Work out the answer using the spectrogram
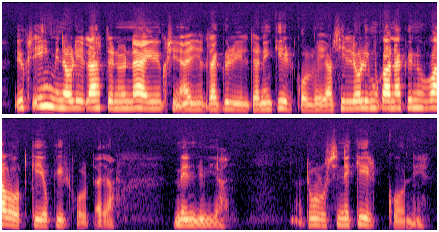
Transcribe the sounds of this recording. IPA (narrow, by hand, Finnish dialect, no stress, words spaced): yks ihmine oli læhtenyn næĩː yksinæisiltæ kyliltæ niŋ kirkolːe jɑ silːe oli mukɑ nækynyʋ ʋɑlotkij jo kirkoltɑ jɑ menːyj jɑ tulːus sinːek kirkːoːn ni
